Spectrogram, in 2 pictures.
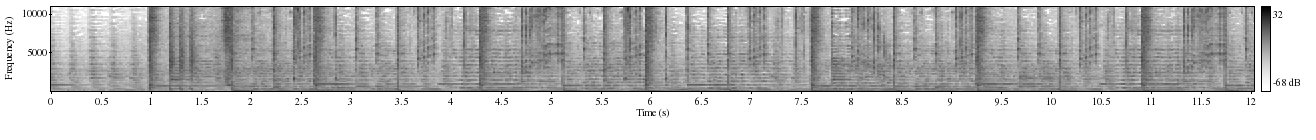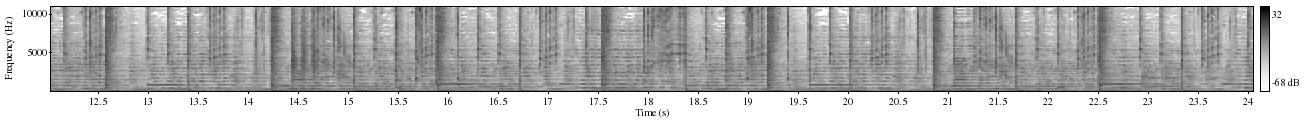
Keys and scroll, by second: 1.2 ctrl+BackSpace, 1.4 ctrl+d, 1.8 v, 2.8 Down, 5.4 Down, 6.0 space, 7.5 alt+space, 8.6 alt+space, 9.4 alt+space, 10.7 space, 11.1 space, 15.7 space, 16.6 Delete, 16.9 v, 17.0 Right, 17.4 space, 18.6 Down, 20.8 space, 22.2 space, 23.1 space.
